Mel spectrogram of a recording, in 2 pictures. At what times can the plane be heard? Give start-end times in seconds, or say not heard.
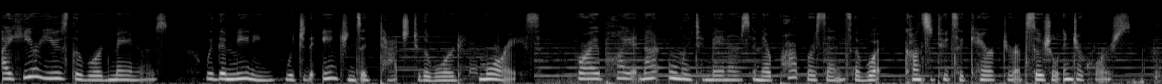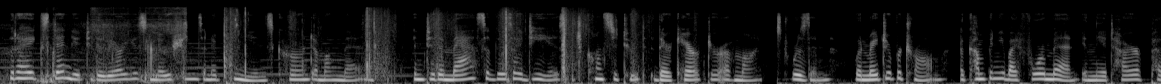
not heard.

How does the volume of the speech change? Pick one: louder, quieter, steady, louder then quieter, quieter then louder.
steady.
